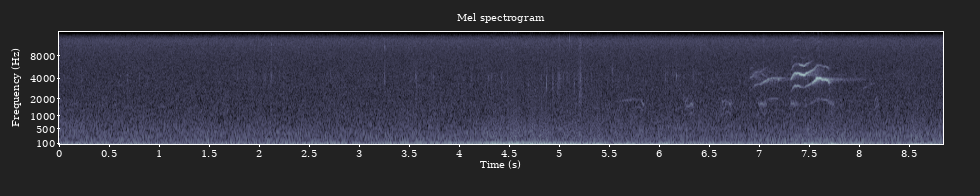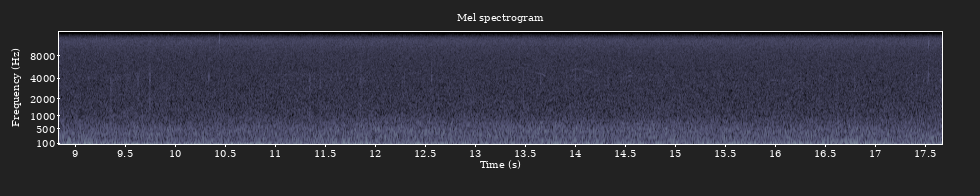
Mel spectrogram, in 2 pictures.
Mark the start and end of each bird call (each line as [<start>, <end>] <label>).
[5.64, 8.24] Erckel's Francolin (Pternistis erckelii)
[6.94, 7.84] Hawaii Amakihi (Chlorodrepanis virens)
